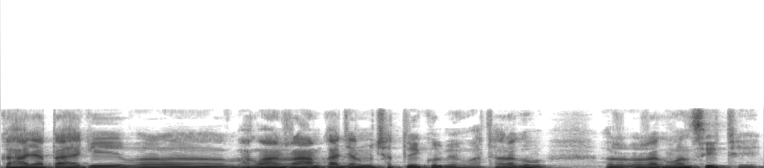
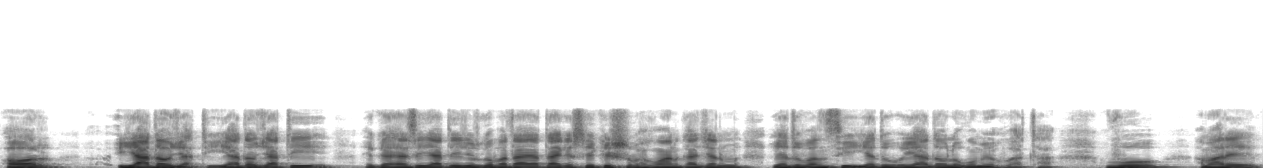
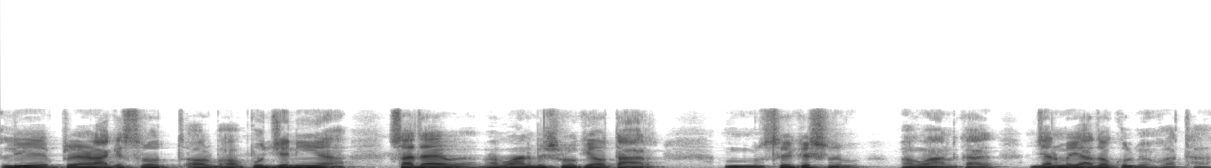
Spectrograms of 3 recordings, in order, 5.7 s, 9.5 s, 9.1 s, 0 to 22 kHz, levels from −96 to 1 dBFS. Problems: none marked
